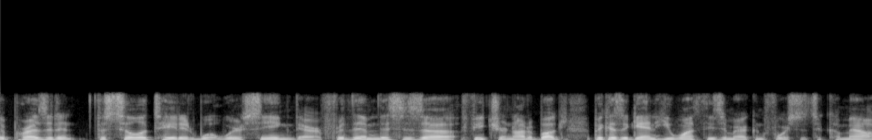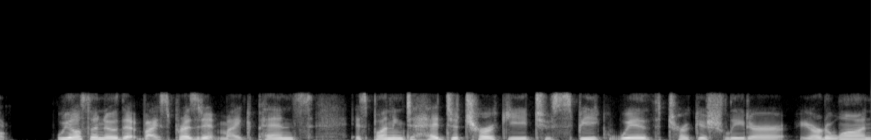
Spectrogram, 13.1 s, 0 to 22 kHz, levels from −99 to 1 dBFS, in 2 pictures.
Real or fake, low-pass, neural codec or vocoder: real; 7.2 kHz; none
